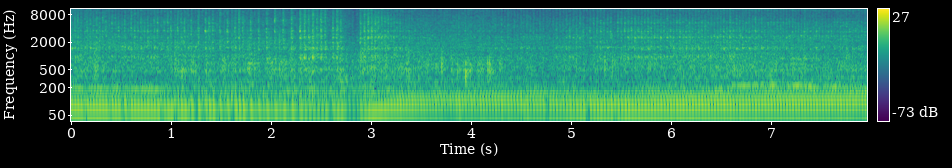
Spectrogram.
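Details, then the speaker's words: 1947 Chrysler straight engine revived after sitting, clutch possibly seized: catches and settles into a steady, low, even idle with no knocks or misses, running well. "It should uh just start at idle pretty good."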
